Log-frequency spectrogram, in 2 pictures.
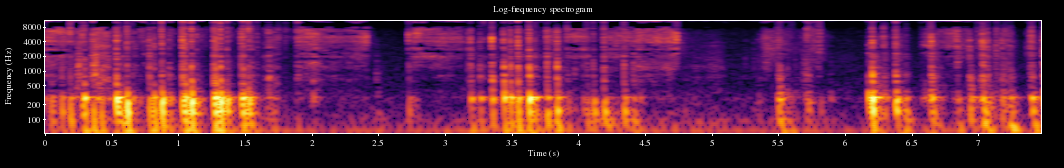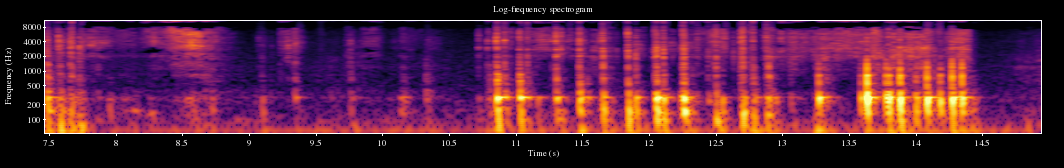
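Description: Fingers and nails tap a "Secret Letters" hardcover book with a paper dust jacket, moving from the back cover to the front and then the top edge. Quick, dry, irregular taps with a low papery thud and light scratchy rustle come in dense bursts, separated by a few quieter stretches, and each tap dies away almost at once.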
